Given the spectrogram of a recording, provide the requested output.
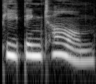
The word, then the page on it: peeping tom: American English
